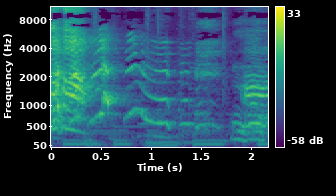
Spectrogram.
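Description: Young girls laughing and giggling, with slurred, half-formed child speech from a girl wearing a cheek-retractor mouthpiece that holds her lips apart. The laughter is loudest at the start and fades into the mumbled talk.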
